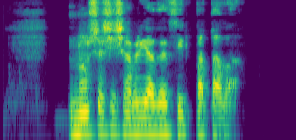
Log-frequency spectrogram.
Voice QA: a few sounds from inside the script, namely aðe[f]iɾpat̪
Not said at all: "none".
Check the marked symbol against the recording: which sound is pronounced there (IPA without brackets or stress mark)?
θ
